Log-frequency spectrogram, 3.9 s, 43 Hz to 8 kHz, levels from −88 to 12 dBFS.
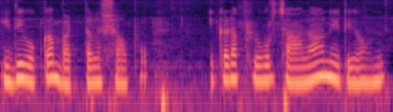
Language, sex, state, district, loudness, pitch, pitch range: Telugu, female, Telangana, Hyderabad, -14 LUFS, 180 Hz, 170-195 Hz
